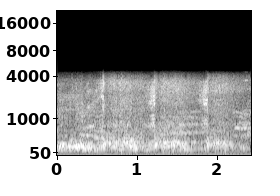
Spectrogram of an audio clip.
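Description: Three sharp smacks of kicks or knees landing on hand-held striking pads, about two-thirds of a second apart, over the murmur of voices in a large gym hall.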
